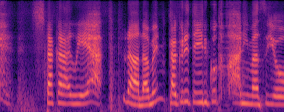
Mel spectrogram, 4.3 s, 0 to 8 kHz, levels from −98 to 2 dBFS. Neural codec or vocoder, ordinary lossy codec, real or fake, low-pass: codec, 16 kHz, about 1 kbps, DyCAST, with the encoder's durations; none; fake; none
